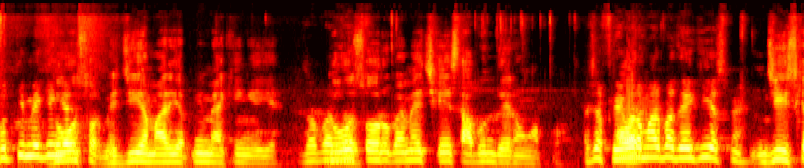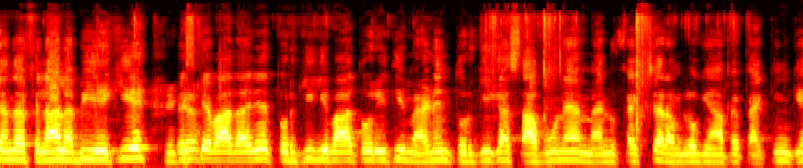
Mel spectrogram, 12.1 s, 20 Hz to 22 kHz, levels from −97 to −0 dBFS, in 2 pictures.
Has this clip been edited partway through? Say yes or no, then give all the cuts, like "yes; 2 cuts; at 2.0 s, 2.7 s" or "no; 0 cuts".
no; 0 cuts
